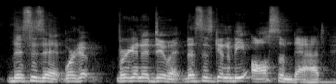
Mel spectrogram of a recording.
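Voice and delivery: lightly voiced excited little girl, fast; a hint of an eager child hurrying dad; eager daughter. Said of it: "she's like".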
